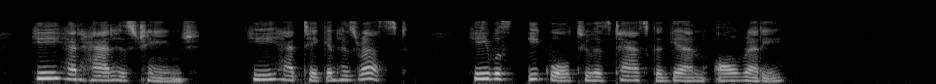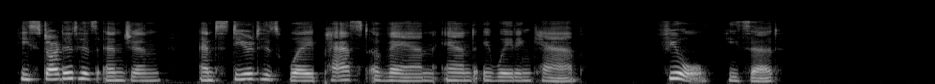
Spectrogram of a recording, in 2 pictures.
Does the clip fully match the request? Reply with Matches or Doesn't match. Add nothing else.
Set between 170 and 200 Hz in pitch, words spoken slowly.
Matches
